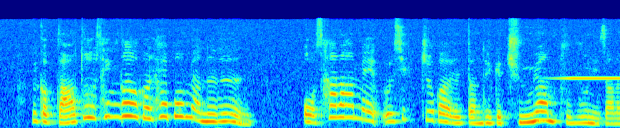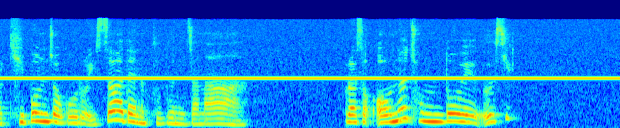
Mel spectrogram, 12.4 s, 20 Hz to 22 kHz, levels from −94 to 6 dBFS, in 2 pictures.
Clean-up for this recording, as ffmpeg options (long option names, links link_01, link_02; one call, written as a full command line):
ffmpeg -i in.wav -af "adeclick=threshold=4,bandreject=frequency=1800:width=30,afwtdn=0.004" out.wav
